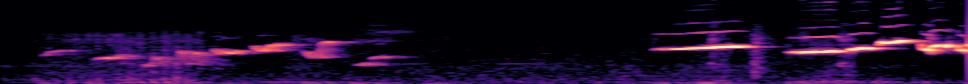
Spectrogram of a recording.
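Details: Breeding-condition male white-rumped shama asking to mate, female busy building a nest, kept at Salaman in Magelang, Central Java: soft tumbling whistled notes, a pause, then loud clear rising whistles and quick warbled phrases.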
